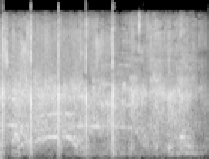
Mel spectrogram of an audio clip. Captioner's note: cheering, applause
